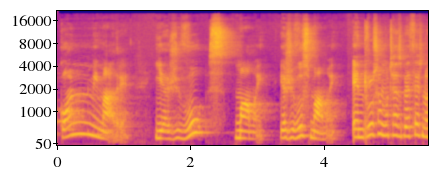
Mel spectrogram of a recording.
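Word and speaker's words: мамой: En instrumental, cuando es compañía, por ejemplo, con mi madre, pues sería mamai. Sí se escribe oi, pero la o se pronuncia reducida, mamai.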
